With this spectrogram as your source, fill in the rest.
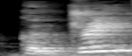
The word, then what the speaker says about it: country: première syllabe comme ici tu vois country il y a bien deux syllabes et c'est la première dans ce cas qui est accentuée on va donc dire contr par contre si c'est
